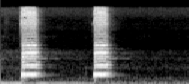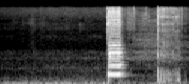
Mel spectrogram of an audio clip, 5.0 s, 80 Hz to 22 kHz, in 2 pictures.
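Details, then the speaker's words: 2001 Ford Windstar during remote-start alarm install: grounding the orange/red-stripe negative horn wire with a test light gives three clean, strong horn blasts and a brief chirp; the horn works normally. "you take your test light right here, and when you tap that wire right there, the horn should blow because it's a negative."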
